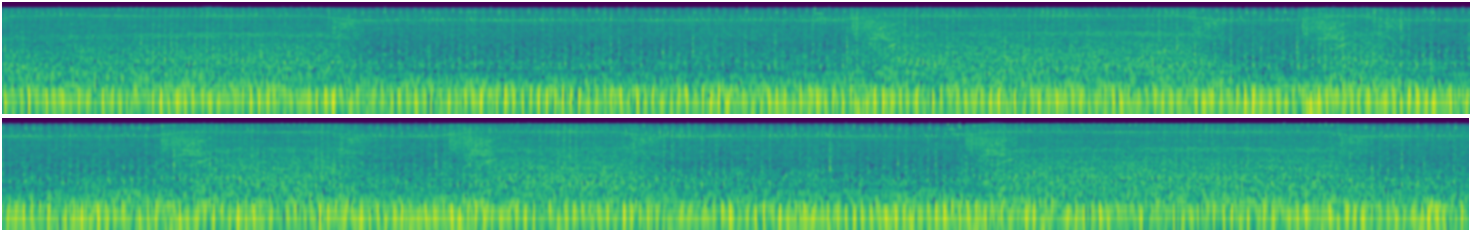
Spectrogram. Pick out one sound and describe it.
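A helicopter's rotor thumps steadily and fast close by.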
